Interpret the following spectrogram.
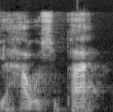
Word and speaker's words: Jehoshaphat: When you talk about Jehoshaphat in the Hebrew, it's pronounced Yahweh Shaphat.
